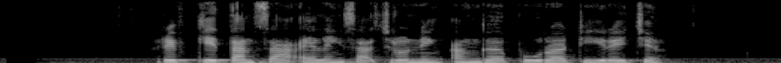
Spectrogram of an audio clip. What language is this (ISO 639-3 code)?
jav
